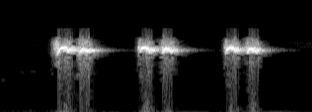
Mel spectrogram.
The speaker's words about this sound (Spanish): Y si no tiene silbato, mira, se silba así.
